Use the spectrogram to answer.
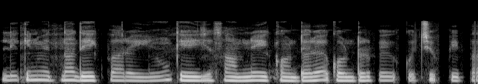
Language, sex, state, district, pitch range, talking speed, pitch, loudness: Hindi, female, Bihar, Kaimur, 175-190 Hz, 225 wpm, 180 Hz, -16 LUFS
